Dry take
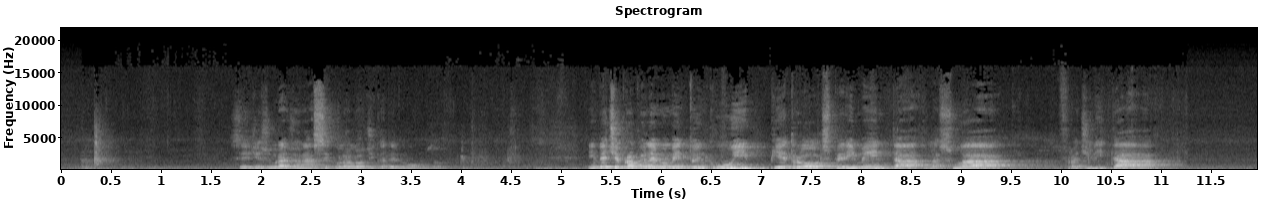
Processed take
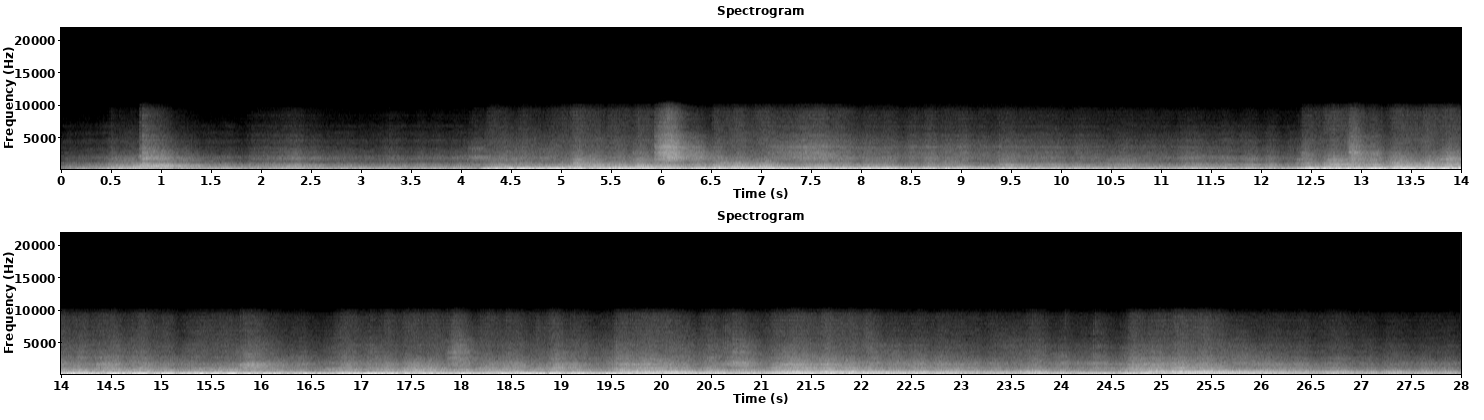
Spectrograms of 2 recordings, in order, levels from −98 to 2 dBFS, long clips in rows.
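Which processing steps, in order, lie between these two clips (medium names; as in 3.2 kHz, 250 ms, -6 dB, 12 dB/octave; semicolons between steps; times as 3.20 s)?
local Wiener filter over 15 samples; dynamic bell 420 Hz, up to +7 dB, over -38 dBFS, Q 1.1; compression 4:1, threshold -27 dBFS, peak gain reduction 12.5 dB; waveshaping leveller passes 3; peak limiter -26.5 dBFS, peak gain reduction 10 dB; waveshaping leveller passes 1; speed mistake 78 rpm record played at 33 rpm; echo that smears into a reverb 1420 ms, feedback 55%, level -9.5 dB; simulated room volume 1000 m³, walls mixed, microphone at 5.2 m; random flutter of the level, depth 60%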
